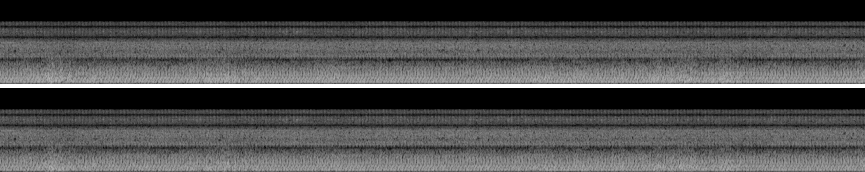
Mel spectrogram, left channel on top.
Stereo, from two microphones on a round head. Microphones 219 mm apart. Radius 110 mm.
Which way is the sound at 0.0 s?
10° right (ahead or behind).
